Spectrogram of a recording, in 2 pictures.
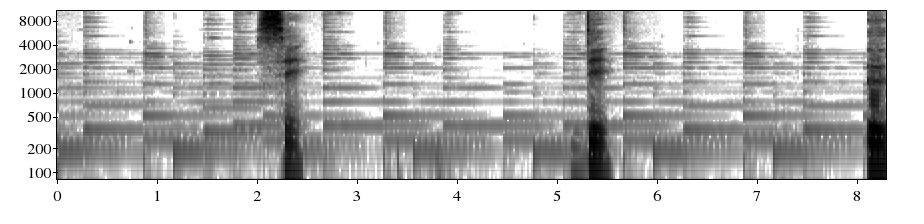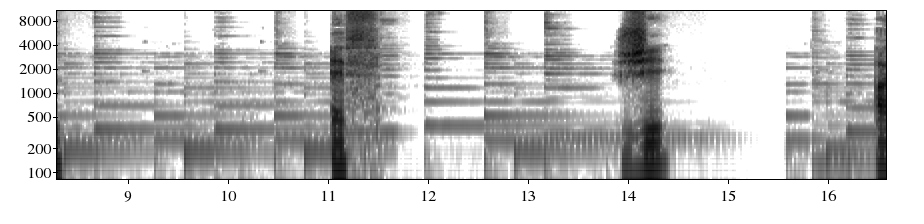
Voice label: alphabet french; Écouter et répéter l'alphabet français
